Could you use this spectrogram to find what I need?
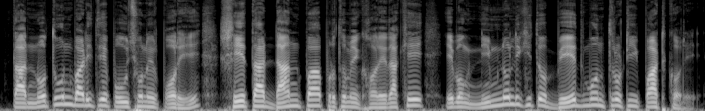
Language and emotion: Bengali, neutral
